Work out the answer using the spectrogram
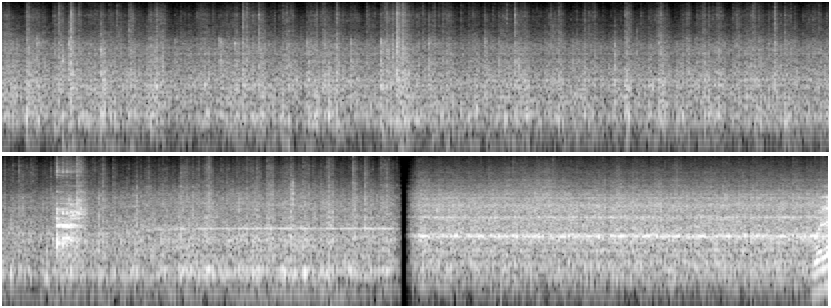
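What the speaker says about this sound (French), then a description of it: "un batteur électrique comme ça, manuel, électrique" Electric hand mixer whirring steadily through butter cream, a continuous mechanical drone with a brief break and a slightly brighter, louder tone afterward, no talk.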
